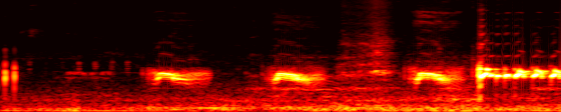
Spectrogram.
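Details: A local Javanese zebra dove from Cilacap, Central Java. Soft rolling coos come in separate bursts, then a quick run of staccato notes, over a faint background hiss.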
